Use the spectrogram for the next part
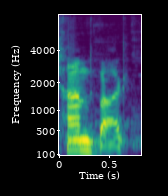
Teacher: the final type is sound deletion as an english handbag where the first of two plosives is deleted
